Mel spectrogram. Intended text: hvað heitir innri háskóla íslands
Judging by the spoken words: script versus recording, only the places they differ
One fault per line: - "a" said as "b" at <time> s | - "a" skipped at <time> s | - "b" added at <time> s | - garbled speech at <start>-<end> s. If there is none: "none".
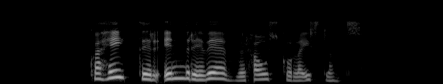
- "vefur" added at 2.1 s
